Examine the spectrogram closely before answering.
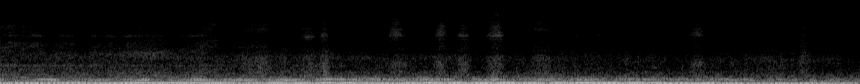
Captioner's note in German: Schluchzen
